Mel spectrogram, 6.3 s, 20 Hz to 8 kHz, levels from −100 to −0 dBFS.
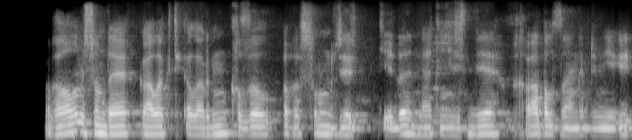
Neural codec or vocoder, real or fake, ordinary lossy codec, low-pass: codec, 16 kHz, 2 kbps, X-Codec, HuBERT features, trained on balanced general audio; fake; none; none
